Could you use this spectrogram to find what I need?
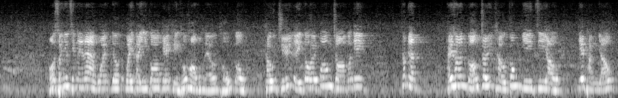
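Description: A man sings into a microphone through a loudspeaker, outdoors.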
